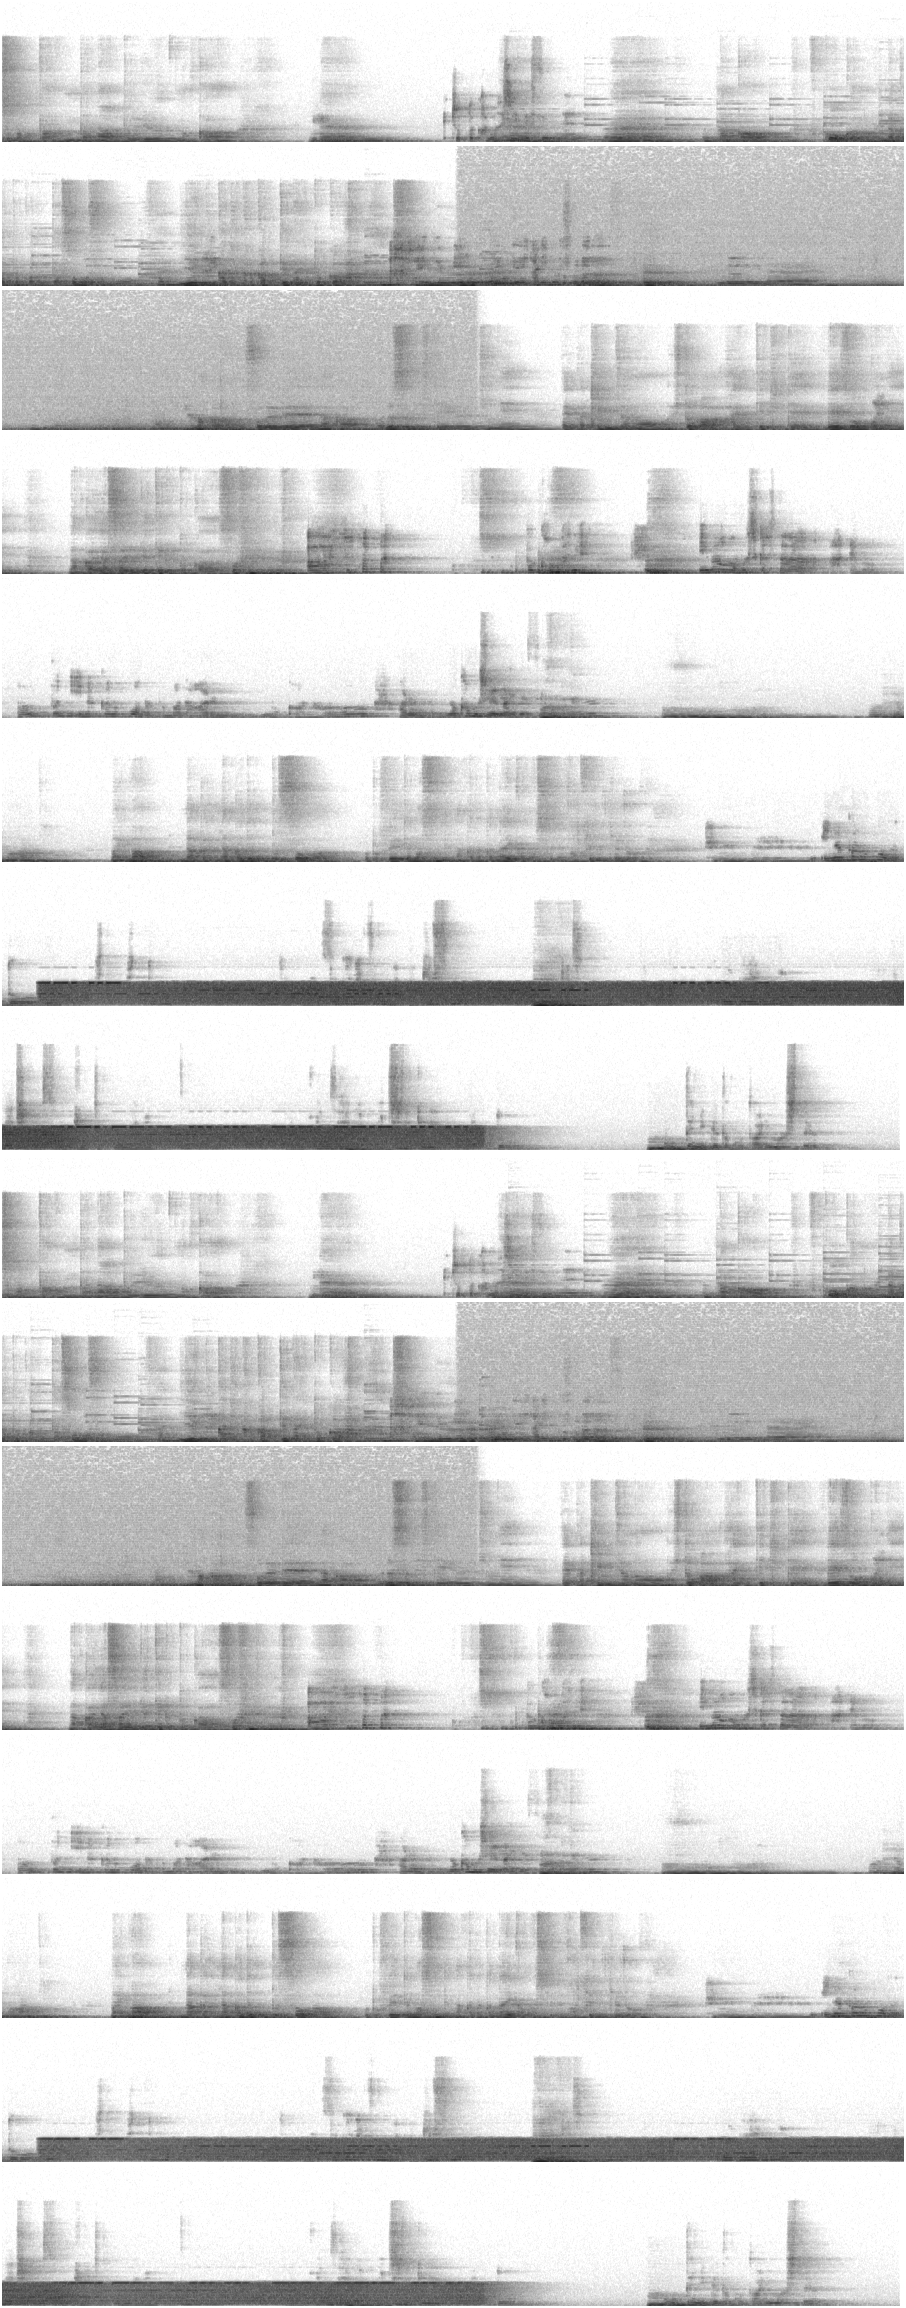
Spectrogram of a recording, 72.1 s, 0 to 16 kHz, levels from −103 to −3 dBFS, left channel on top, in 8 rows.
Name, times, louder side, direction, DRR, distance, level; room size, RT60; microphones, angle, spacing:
voice 1, 0.0-2.5 3.1-3.6 4.9-5.4 6.0-6.6 7.0-7.7 8.2-14.1 14.7-15.9 16.6-17.3 18.3-18.9 19.5-23.2 23.6-27.1 27.7-30.0 30.2-30.3 31.8-32.0 32.4-32.9 33.5-33.8 41.4-41.7 42.7-43.7 44.7-45.5 46.2-48.4 48.8-51.5 52.2-52.6 53.3-53.8 59.4-59.8 66.6-66.7 69.6-70.2, left 1 dB, 25° right, -6 dB, 2.8 m, -30 dB
voice 2, 3.1-4.2 4.5-5.9 7.3-8.0 11.0-11.3 12.9-15.2 16.2-17.0 19.9-20.3 23.8-24.2 26.8-27.0 30.1-31.0 32.3-32.9 33.4-33.5 34.0-35.8 36.2-42.1 43.7-44.6 52.1-52.3 52.6-54.8 55.6-55.9 56.7-58.8 59.8-60.9 61.2-62.1 63.0-65.3 66.0-68.4 69.8-71.3, left 1 dB, 65° left, 5 dB, 1.0 m, -38 dB
sound 1, 4.9-12.2 12.6-13.9, right 1 dB, 55° right, 2.3 m, -44 dB
sound 2, 13.6-22.8, equal, 5° right, 0.5 m, -41 dB
sound 3, 54.5-68.0, left 5 dB, 90° left, 0.6 m, -26 dB
12.5 x 6.1 x 6.0 m, 1.1 s
head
